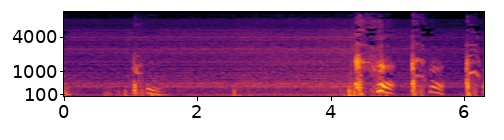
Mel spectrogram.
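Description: Several short, harsh cough bursts over a few seconds, some in quick pairs, against quiet room noise; repeated coughing.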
